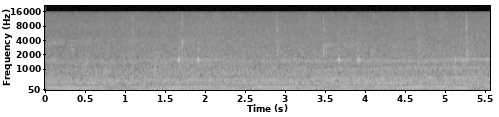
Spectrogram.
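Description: Steady low mechanical drone made of several held low pitches, with a few faint ticks now and then.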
